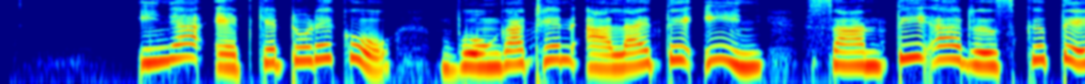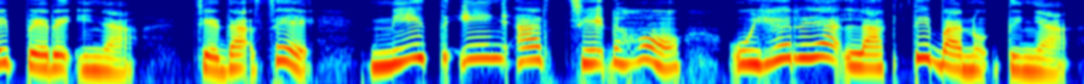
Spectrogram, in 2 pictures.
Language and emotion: Santali, happy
